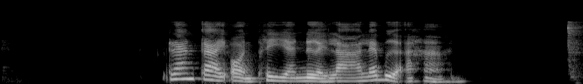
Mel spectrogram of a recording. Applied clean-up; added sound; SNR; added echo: none; none; none; none.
